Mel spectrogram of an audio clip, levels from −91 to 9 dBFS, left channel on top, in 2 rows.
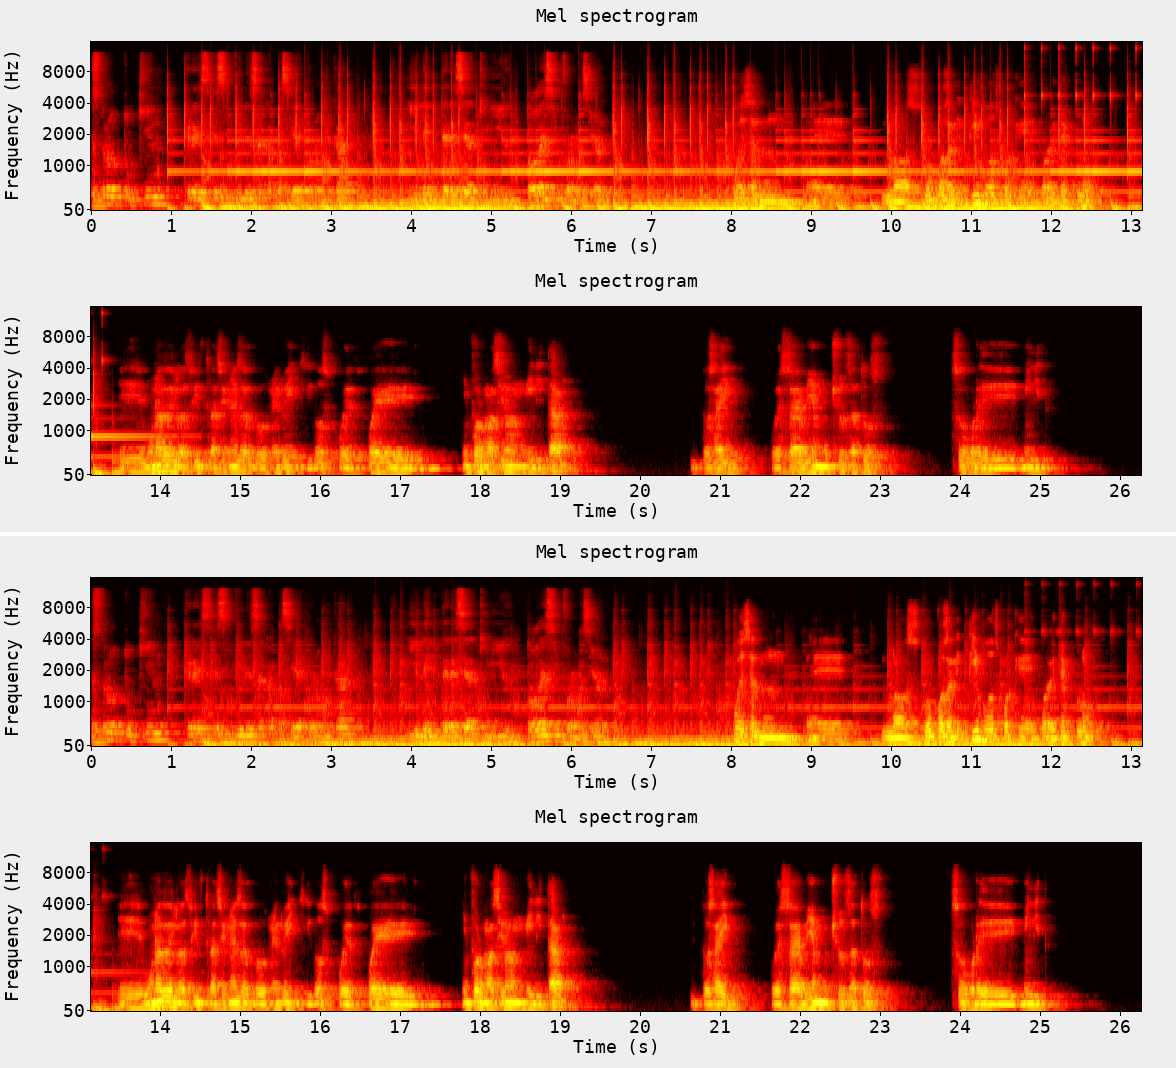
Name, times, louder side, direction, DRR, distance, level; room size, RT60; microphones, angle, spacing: voice 1, 0.0-3.3 4.0-6.5, equal, 30° left, -2 dB, 0.9 m, -29 dB
sound 1, 0.8-14.0, left 5 dB, 85° left, 0.4 m, -25 dB
voice 2, 8.0-9.4 9.9-12.5 13.5-17.3 17.8-19.1 20.6-21.2 21.6-23.0 23.9-25.1, right 3 dB, 40° right, 6 dB, 0.4 m, -22 dB
4.6 x 2.2 x 4.4 m, 0.69 s
head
